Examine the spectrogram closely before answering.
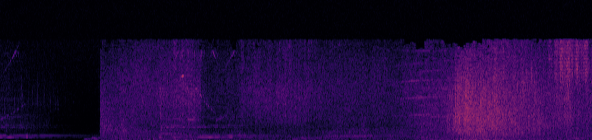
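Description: A video game energy beam blasts down with a deep rumbling roar.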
